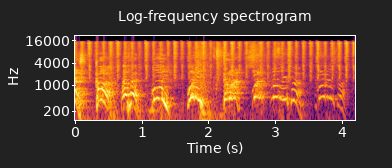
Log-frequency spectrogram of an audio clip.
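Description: A man crying out over and over in short yells that rise and fall in pitch, about two a second, as he is beaten.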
